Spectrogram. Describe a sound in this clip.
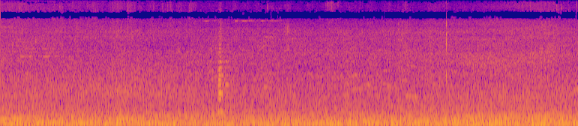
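A car drives past slowly.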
